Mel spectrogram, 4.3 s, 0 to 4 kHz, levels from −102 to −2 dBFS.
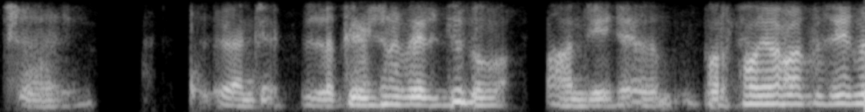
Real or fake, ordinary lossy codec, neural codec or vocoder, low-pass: fake; Opus, 32 kbps; codec, 24 kHz, 1.5 kbps, HILCodec; 3.6 kHz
